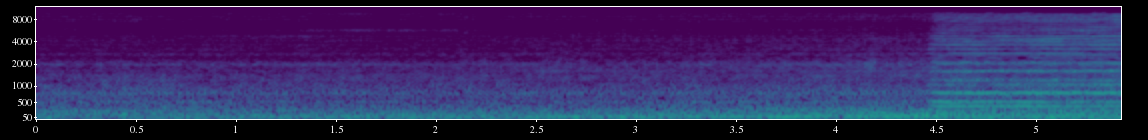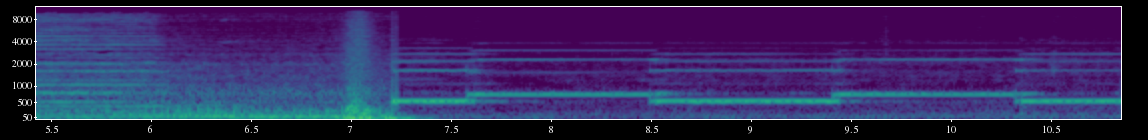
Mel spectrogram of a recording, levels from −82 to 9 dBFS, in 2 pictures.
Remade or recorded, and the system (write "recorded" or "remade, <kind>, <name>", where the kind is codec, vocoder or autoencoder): remade, vocoder, Vocos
